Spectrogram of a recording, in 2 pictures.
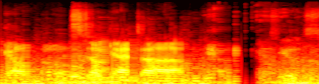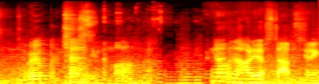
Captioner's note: crackles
